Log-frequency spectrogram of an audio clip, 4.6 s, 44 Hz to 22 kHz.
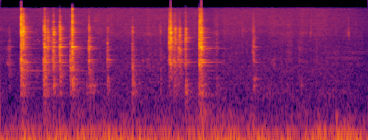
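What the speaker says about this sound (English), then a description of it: "I'm going to be torquing this to 58 foot-pounds." Torque wrench clicking and ratcheting as a ball joint nut is tightened on a 2006 Nissan Altima lower control arm, several sharp close mechanical clicks spread over a few seconds.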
